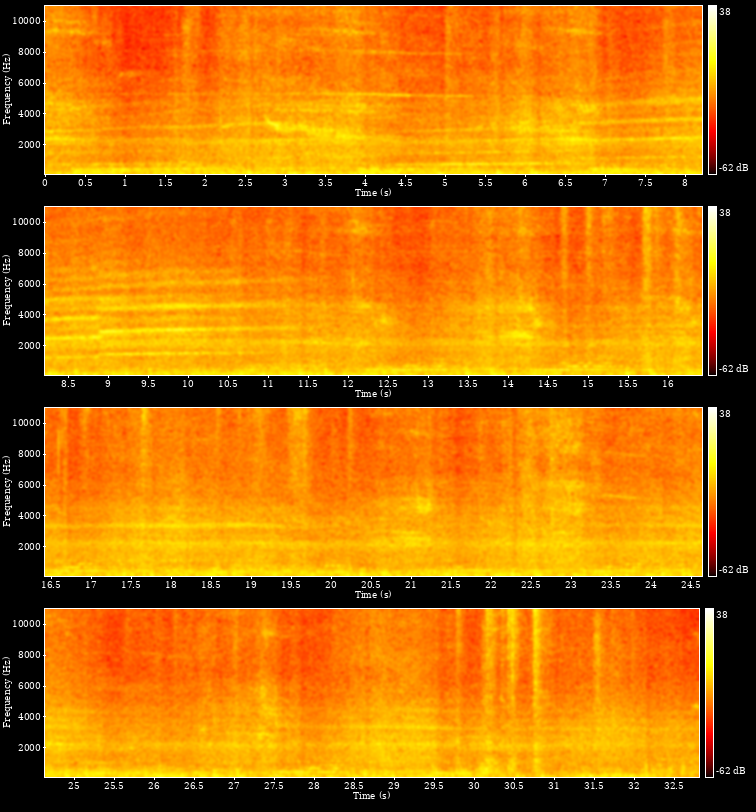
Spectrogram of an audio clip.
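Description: NS ICNG (Alstom Coradia Stream) electric multiple-unit train pulling out and running past: a steady rumble of wheels on rail, with the traction motors' whine rising in pitch as it accelerates over the first ten seconds or so. Wheels click now and then over rail joints.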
